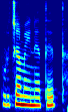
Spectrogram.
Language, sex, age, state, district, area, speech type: Marathi, female, 30-45, Maharashtra, Nashik, urban, spontaneous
